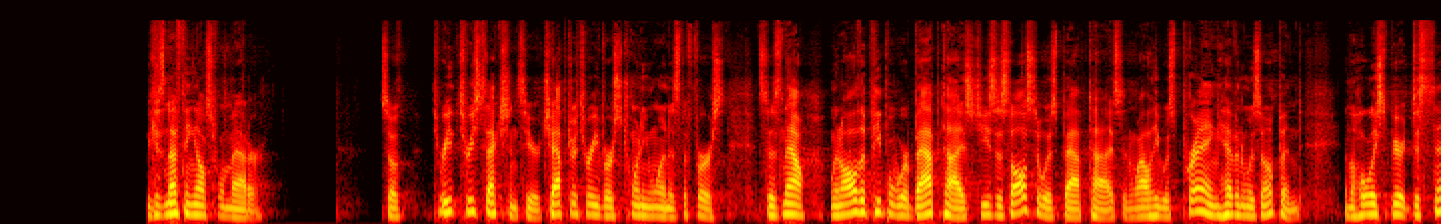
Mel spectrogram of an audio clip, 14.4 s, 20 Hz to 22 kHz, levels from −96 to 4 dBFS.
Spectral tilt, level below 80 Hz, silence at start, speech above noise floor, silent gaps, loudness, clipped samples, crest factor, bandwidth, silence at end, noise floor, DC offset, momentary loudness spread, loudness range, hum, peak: -6 dB/octave; -70 dBFS; 1.5 s; over 63 dB; none; -28 LUFS; under 0.1%; 22 dB; 16 kHz; 0 s; under -90 dBFS; under 0.1%; 9 LU; 5 LU; none; -6 dBFS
